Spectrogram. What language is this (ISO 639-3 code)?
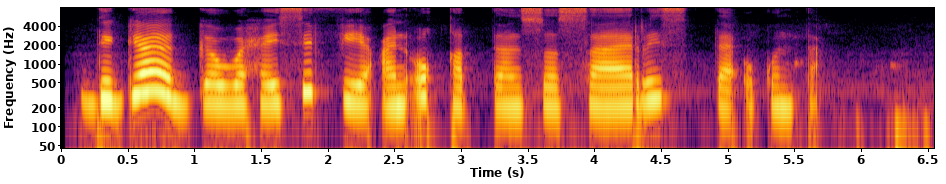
som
